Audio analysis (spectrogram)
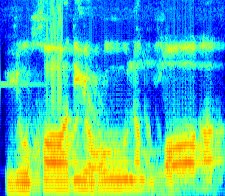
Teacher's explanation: خا کو پر کر کے پڑھیں گے، یہ حروف مستعلیہ کا حرف ہے اور عین کو حلق کے درمیانی حصے سے ادا کرنا ہے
